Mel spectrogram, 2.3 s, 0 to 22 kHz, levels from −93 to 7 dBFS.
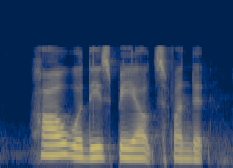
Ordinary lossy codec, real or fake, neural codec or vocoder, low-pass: none; real; none; none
